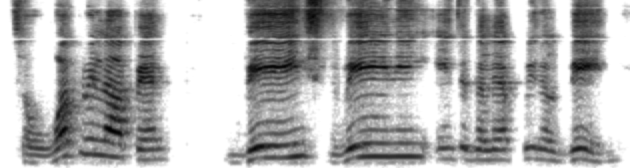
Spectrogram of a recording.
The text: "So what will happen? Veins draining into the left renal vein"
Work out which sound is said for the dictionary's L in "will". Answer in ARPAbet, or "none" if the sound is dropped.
L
